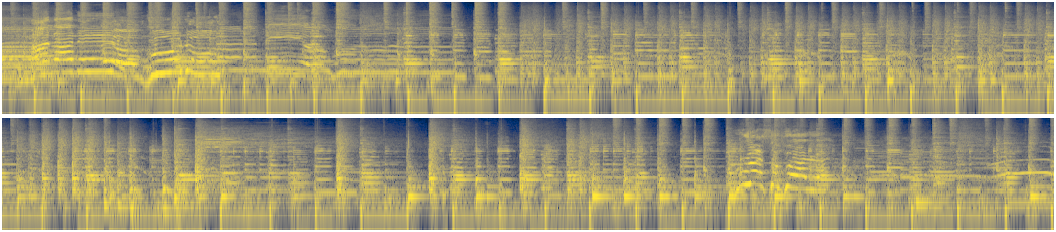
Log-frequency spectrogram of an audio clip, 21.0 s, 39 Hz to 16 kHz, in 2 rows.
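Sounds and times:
drum kit beat: 0:00.0 - 0:21.0
reggae band playing: 0:00.0 - 0:21.0.

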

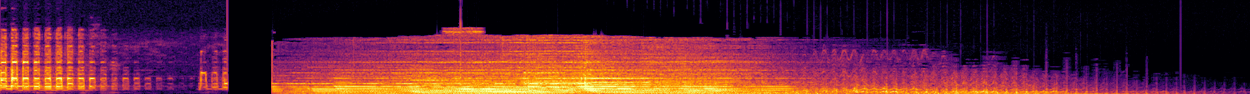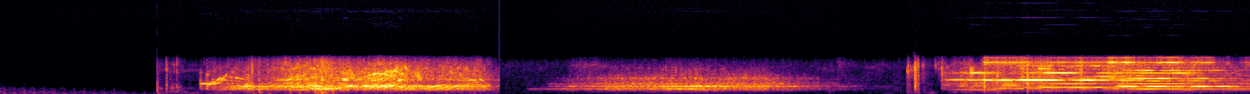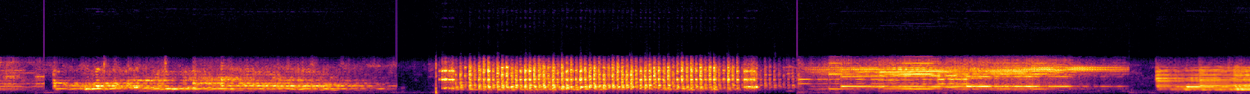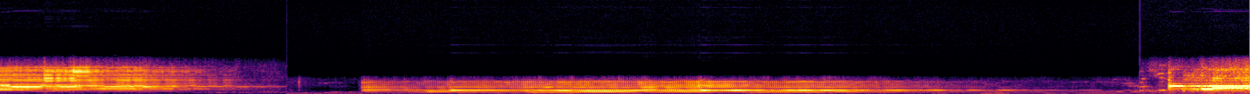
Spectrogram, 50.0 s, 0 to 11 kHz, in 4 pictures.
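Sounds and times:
effected chime with held tones: 0:00.0 - 0:02.2
warbling distorted startup chime: 0:00.0 - 0:02.2, 0:07.7 - 0:12.2.

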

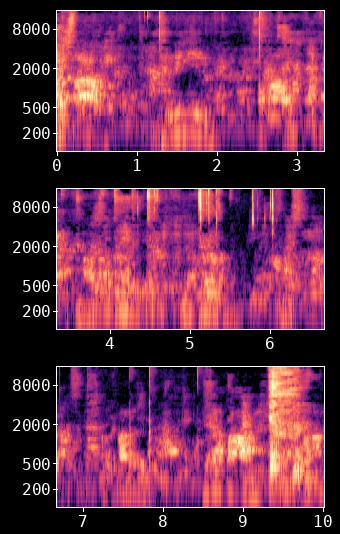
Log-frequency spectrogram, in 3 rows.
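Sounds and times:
people talking: 0:00.0 - 0:10.0
sharp cough: 0:09.3 - 0:10.0.

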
